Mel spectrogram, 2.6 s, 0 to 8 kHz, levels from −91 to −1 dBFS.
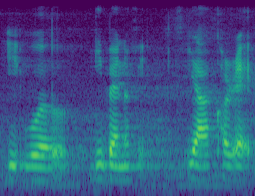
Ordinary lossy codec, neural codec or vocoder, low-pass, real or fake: none; none; 7.2 kHz; real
